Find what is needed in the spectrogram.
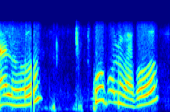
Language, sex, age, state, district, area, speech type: Nepali, female, 60+, West Bengal, Jalpaiguri, rural, conversation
